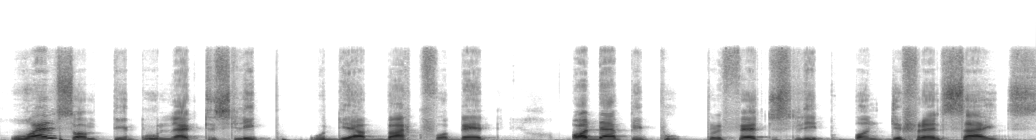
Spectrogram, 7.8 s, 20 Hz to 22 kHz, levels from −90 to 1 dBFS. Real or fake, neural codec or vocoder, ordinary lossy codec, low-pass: fake; codec, 32 kHz, 1.9 kbps, SNAC; none; 14.4 kHz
